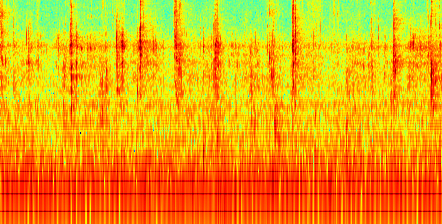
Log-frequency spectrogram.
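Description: Faint eating sounds: scattered soft mouth clicks and chewing from people eating a burrito and a burrito bowl, over a steady low hum.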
